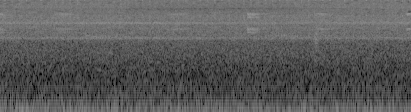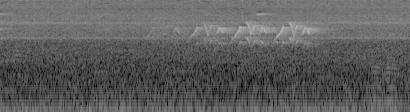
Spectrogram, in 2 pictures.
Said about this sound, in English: Also in the background there's a blue jay calling too.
